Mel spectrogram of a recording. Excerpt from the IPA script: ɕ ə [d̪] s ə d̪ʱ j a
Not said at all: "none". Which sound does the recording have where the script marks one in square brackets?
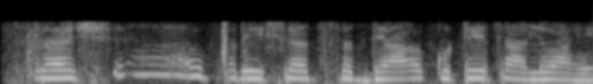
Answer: d̪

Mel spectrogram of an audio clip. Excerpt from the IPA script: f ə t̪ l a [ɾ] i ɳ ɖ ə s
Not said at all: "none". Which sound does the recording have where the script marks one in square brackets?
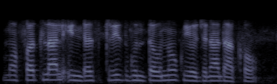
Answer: l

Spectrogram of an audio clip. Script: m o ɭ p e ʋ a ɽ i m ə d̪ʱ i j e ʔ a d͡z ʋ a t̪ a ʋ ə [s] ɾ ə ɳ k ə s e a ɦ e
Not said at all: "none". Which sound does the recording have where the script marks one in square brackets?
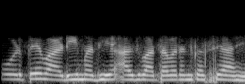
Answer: none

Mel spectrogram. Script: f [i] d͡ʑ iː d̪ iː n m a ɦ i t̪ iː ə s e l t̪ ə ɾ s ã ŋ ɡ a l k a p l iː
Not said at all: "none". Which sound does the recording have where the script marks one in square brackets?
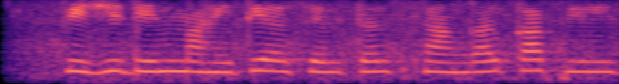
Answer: i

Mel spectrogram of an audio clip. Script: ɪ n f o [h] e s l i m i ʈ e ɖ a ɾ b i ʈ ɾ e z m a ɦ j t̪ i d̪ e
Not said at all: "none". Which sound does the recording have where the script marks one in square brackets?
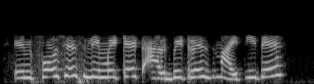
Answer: s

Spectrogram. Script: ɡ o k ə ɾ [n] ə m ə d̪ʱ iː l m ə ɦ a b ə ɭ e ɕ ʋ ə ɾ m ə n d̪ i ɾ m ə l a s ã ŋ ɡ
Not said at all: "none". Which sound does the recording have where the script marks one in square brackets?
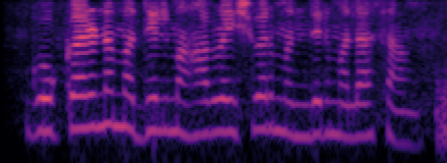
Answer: ɳ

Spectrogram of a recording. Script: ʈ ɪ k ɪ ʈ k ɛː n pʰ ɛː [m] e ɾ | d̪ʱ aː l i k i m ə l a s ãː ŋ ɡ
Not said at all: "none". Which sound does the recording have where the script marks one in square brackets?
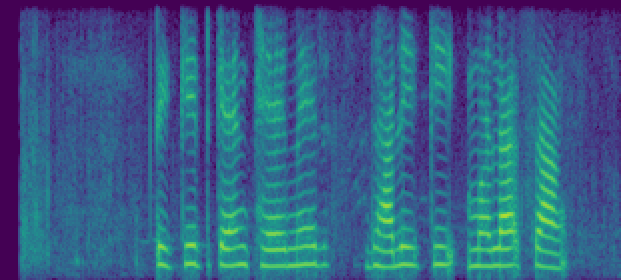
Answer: m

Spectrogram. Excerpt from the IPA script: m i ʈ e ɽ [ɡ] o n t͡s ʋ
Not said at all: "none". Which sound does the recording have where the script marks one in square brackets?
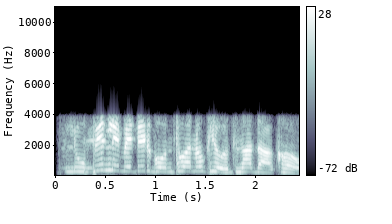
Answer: ɡ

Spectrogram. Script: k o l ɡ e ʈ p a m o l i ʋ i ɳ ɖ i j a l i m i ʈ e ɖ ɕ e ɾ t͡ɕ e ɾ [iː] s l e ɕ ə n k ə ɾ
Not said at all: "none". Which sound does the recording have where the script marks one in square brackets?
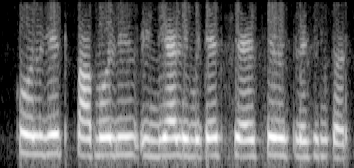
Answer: i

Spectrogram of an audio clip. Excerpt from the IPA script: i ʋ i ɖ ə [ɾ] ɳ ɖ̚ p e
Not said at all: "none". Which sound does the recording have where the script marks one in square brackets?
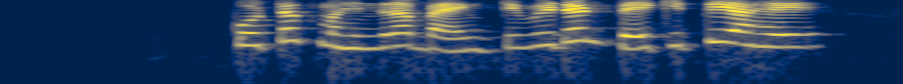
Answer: none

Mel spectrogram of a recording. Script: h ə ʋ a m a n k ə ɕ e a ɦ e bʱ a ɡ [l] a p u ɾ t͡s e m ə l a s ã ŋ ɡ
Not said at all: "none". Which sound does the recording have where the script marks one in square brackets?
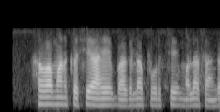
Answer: l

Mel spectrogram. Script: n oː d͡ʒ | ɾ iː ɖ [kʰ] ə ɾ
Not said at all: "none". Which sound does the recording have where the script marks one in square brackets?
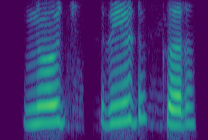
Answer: k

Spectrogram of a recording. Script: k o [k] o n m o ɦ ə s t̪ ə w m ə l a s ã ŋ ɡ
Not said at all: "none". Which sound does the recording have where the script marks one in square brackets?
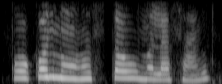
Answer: k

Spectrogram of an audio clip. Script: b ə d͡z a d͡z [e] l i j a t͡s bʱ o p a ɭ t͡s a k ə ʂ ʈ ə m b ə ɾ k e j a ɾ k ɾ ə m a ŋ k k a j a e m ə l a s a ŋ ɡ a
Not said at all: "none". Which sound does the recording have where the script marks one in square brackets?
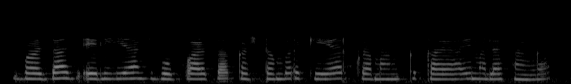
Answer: e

